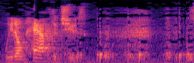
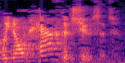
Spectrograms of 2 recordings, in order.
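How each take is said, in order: First: Softer, lower and slower; hushed repeat. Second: Said in the usual way. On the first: Real, not acted. Preacher reassuring listeners they don't have to choose it, hushed. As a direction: ease off, letting it sink in slowly.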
